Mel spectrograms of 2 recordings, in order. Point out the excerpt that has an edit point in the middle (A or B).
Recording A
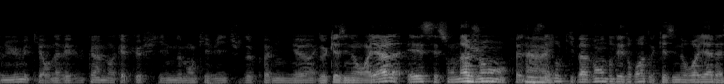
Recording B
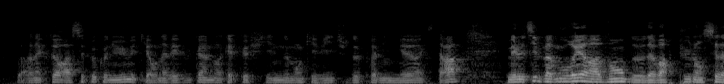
A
